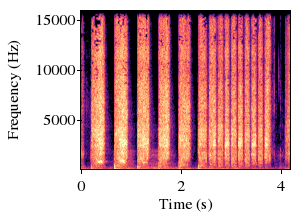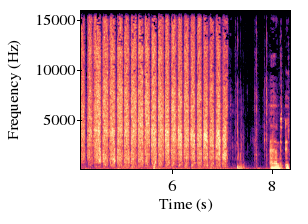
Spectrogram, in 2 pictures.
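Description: Nail buffer block rubbing back and forth over embossed 70 micron aluminium metal tape, buffing the colour off the raised pattern. There are a few slower strokes first, then quick even strokes with a brief pause about halfway, stopping shortly before the end.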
